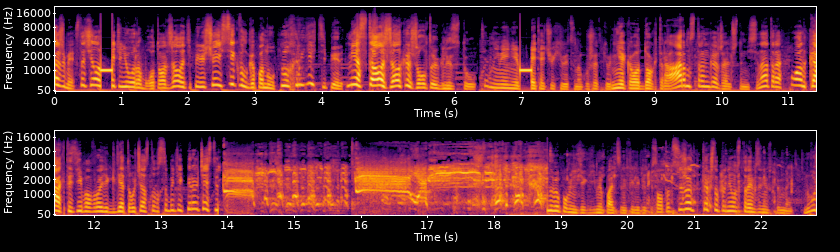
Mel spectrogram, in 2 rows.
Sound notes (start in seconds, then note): 13.9 Spanish laughter; 15.8 spanish laughter intensifies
